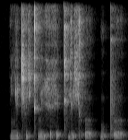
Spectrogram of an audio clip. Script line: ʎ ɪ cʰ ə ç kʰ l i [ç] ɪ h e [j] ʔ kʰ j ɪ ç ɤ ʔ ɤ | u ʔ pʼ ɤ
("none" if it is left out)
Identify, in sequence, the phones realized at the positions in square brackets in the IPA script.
h, none

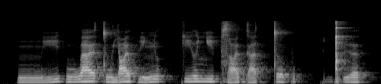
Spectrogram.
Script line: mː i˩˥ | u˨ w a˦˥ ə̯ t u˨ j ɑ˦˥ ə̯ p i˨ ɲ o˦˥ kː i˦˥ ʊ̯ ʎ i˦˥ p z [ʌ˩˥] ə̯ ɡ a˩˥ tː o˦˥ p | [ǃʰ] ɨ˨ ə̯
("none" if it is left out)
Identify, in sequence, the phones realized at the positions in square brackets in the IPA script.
ɑ˩˥, ǃʼ

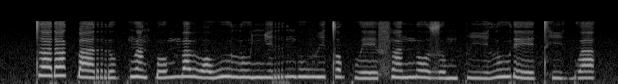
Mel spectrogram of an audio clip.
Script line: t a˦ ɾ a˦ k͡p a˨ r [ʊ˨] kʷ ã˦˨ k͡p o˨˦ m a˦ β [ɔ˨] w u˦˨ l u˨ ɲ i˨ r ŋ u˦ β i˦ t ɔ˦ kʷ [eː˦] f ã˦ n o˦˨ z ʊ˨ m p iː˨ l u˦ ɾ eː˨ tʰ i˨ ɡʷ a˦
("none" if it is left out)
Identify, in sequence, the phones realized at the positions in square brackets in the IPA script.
ʊ˨, ɔ˨, eː˨

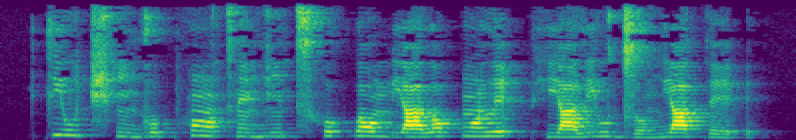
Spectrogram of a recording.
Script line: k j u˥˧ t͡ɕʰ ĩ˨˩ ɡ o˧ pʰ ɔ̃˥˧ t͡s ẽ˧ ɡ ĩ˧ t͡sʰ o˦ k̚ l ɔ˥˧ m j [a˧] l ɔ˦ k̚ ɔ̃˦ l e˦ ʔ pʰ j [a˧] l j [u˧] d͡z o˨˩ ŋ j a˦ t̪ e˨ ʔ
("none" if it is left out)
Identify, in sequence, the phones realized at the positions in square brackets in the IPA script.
a˧, a˧, u˥˧

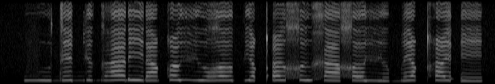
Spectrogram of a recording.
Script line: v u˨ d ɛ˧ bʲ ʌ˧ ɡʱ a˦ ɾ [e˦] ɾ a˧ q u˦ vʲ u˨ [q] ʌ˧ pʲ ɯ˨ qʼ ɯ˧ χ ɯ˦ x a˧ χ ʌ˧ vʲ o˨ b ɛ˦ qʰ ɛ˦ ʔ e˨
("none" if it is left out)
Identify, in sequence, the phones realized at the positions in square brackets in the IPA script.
e˦˨, ʁ

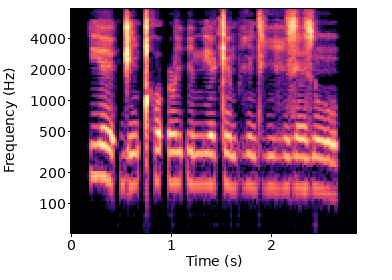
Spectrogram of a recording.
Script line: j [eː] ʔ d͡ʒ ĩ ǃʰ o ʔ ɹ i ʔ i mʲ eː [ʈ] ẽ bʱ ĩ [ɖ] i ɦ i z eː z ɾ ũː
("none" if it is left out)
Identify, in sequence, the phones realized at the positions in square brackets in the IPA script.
eː, ʈ, dʱ

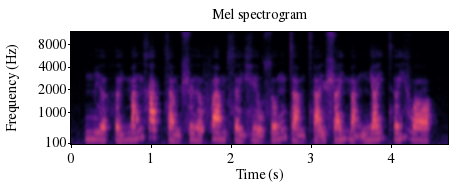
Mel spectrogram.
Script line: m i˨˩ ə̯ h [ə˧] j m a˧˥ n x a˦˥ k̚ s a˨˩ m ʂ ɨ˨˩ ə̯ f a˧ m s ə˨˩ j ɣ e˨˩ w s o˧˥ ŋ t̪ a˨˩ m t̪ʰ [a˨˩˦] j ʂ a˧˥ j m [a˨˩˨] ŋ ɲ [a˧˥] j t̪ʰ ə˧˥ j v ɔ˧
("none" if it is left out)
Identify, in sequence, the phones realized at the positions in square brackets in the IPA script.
ə˨˩˨, a˨˩˦, a˨˩˨, a˧˥

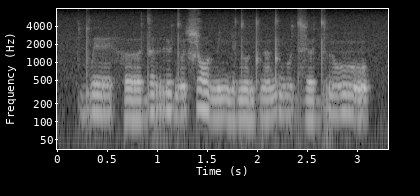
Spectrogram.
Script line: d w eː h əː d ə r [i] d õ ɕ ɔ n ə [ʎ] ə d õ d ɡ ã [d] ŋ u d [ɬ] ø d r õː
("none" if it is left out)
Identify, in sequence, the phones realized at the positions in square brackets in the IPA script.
y, ɲ, d, z

